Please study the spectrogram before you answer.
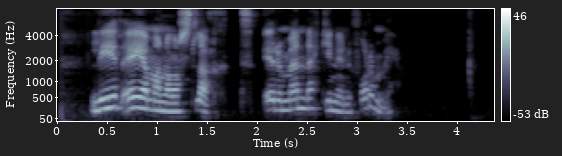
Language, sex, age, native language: Icelandic, female, 40-49, Icelandic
